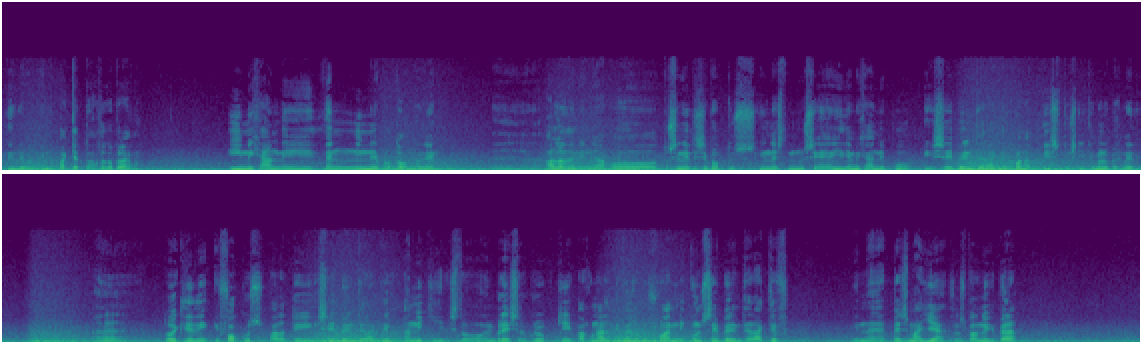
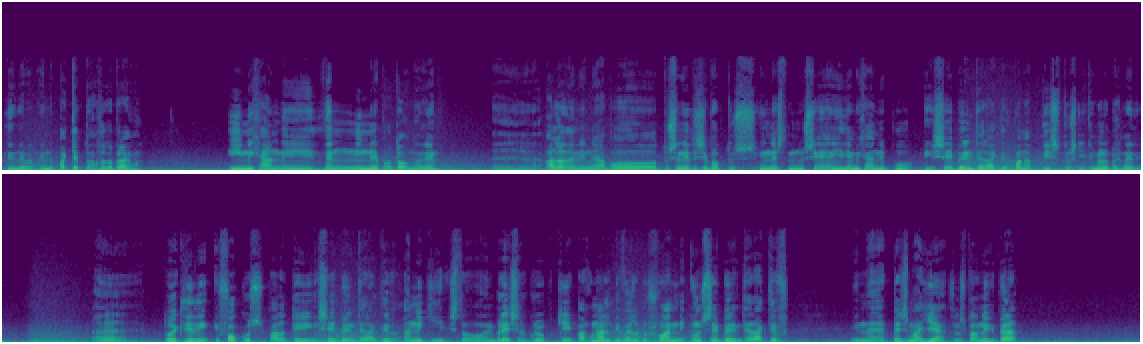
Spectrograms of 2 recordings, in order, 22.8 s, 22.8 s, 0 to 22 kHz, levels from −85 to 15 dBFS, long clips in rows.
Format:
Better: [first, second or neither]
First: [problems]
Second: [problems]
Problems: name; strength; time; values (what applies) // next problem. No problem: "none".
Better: second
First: wind noise on the microphone; heavy; 9 dB below the speech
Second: wind noise on the microphone; occasional gusts; 20 dB below the speech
